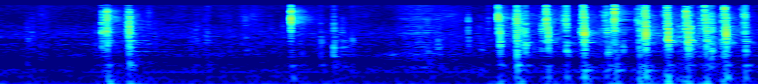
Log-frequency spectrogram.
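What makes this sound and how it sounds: Fingertips type on a backlit compact mechanical keyboard with round typewriter-style plastic keycaps set on a silver metal frame. A few scattered clicks come first, then a faster, uneven run of bright, sharp keystrokes in the second half. Each click is short and dry with almost no ring.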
